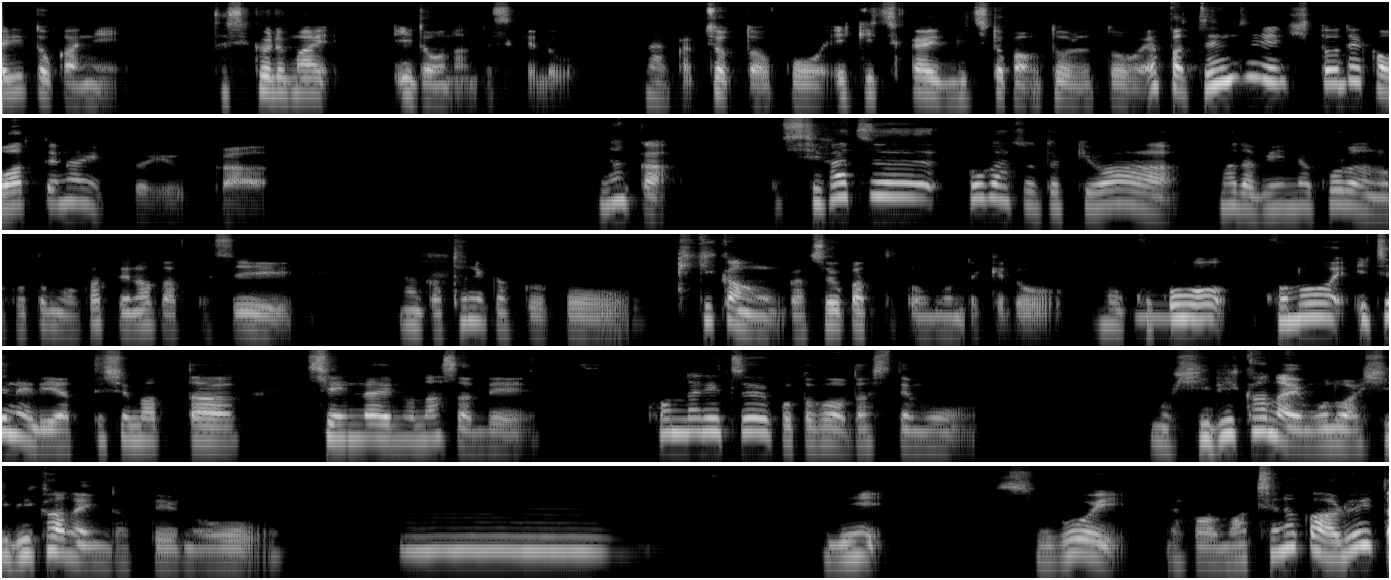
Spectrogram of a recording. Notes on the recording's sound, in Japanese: 今回は緊急事態宣言の発出に基づき、リモート環境にて収録をしております。ふだんの配信よりも聞きづらい箇所などがあるかもしれません。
